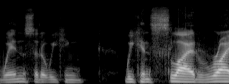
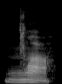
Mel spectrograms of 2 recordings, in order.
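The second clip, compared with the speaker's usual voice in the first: smacked "mwah" of approval; chef's kiss; 6 dB quieter than usual. Real, not acted. Fight fan savouring the promised beef, chef's kiss. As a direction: kiss the air in relish. Kiss sound finishing his praise.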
